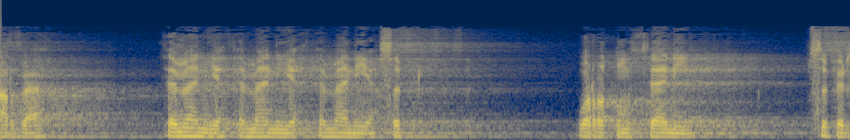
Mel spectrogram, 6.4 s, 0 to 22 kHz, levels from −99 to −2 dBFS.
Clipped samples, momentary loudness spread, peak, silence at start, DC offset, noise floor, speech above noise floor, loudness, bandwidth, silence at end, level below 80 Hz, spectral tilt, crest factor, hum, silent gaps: under 0.1%; 19 LU; -2 dBFS; 0 s; under 0.1%; -48 dBFS; 29 dB; -19 LUFS; 10.5 kHz; 0 s; -56 dBFS; -4.5 dB/octave; 18 dB; none; none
